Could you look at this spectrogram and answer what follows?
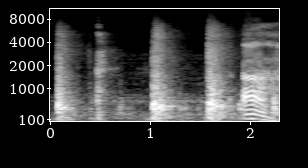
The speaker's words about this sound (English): Now, I'm going to open this window. The salt air will make you sleep like a top. The sound of the waves will lull you. Seems to be stuck.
